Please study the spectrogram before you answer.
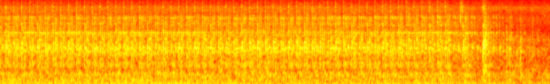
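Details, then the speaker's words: Maruti Suzuki new Swift diesel with abnormal vibration and low power, idling during injector disconnect test; uneven, lumpy diesel clatter with irregular beat that dies away as it stalls; diesel misfire, dead cylinders. "അപ്പൊ ഈ injector working ആണ് ഈ injector respond ചെയ്യുന്നുണ്ടായില്ല"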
